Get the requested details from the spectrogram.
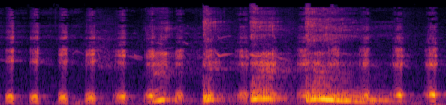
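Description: A person clears their throat: a quick run of short, raspy bursts followed by longer, gravelly hems, fairly loud and performed deliberately, with no other talking.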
